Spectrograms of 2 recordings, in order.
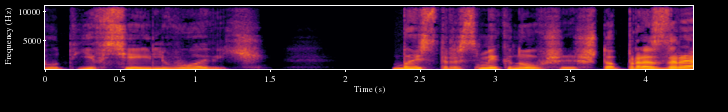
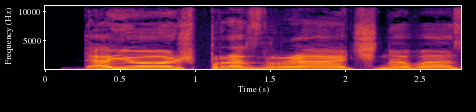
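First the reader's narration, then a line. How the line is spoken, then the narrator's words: Crowd shouting. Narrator (Russian): закричала толпа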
